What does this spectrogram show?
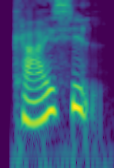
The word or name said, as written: karrysild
